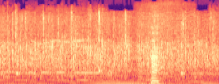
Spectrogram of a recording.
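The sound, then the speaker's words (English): Studio audience applause on Who Wants to Be a Millionaire for the first contestant of the night fills the whole stretch, a steady dense patter of many hands clapping at once, with a faint tonal hum or music underneath and a brief swell near the end. “Please give a big round of applause.”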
